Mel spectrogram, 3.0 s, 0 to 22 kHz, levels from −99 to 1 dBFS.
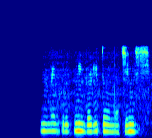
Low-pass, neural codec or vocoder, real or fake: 5.4 kHz; codec, 16 kHz, 16 kbps, FunCodec, trained on Chinese and English, 50 frames a second; fake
